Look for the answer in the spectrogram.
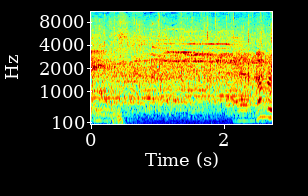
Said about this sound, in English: Ford gets his standing O.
